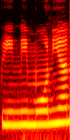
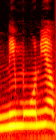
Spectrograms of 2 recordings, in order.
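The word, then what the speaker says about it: pneumonia: तो इसको देखिए साइकोलॉजी बोलेंगे, पी साइकोलॉजी नहीं बोलेंगे, इसको पी निमोनिया नहीं बोलेंगे, निमोनिया बोलेंगे, पी साइलेंट है।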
